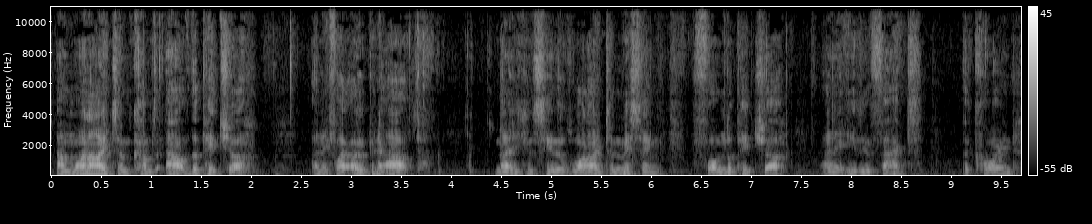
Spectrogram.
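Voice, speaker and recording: Here a British children's party magician, live-streaming his show, speaks in a mid-range voice with a steady, dark tone at normal speed. His patter guides the kids through each trick and encourages them to take part.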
